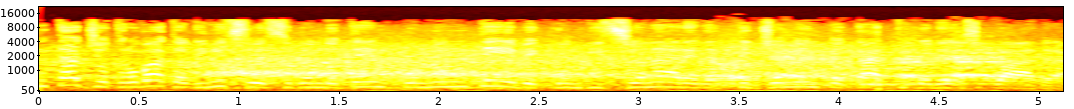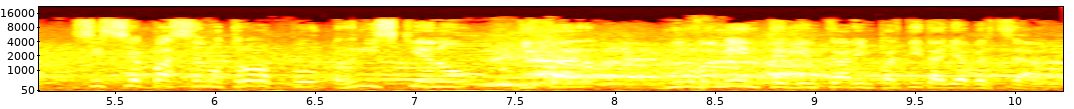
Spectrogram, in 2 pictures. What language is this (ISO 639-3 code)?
ita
